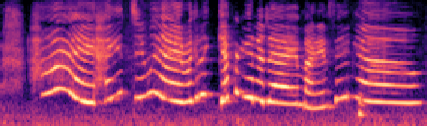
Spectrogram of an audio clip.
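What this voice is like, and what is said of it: Overly friendly customer service voice. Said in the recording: “customer service voice... Customer service voice. It's a real thing. It's almost like a telephone voice, but worse.”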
